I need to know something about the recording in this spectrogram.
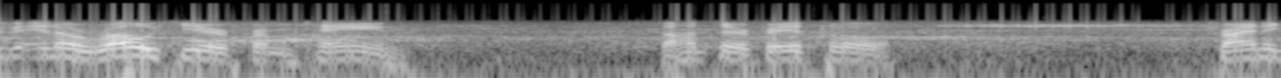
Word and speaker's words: Kean: on the outside and Keen have gone and Kane have gone on another 3.3 now excuse me if I've said Keen a couple times but they're quite literally fell Keen but pronounced Kane I kid you not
